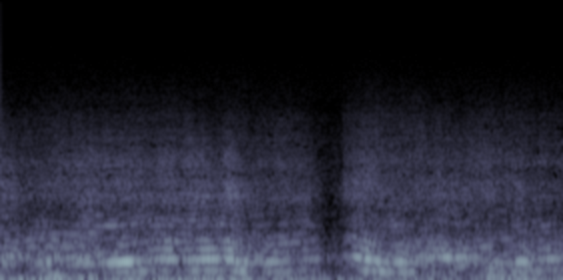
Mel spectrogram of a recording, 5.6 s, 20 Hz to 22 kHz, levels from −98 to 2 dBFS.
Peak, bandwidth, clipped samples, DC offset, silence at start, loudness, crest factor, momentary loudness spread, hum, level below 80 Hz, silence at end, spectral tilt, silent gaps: -30 dBFS; 11 kHz; under 0.1%; under 0.1%; 0 s; -45 LUFS; 14 dB; 8 LU; none; -54 dBFS; 0 s; -8 dB/octave; none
